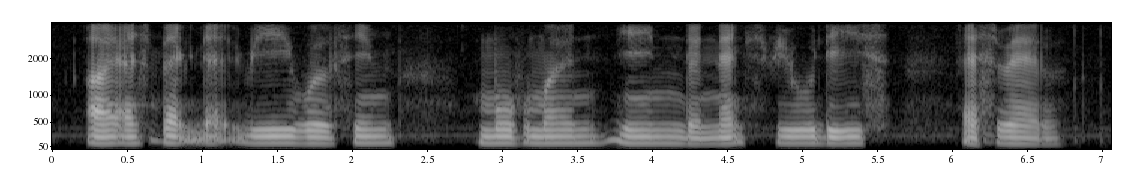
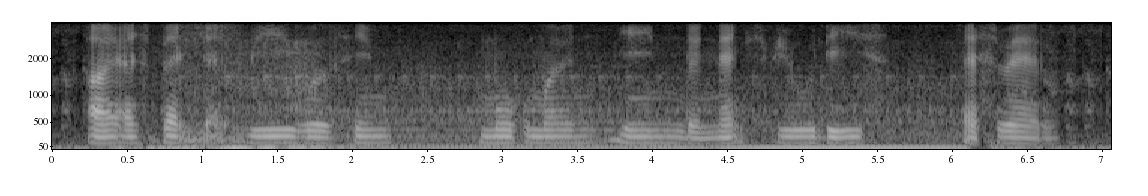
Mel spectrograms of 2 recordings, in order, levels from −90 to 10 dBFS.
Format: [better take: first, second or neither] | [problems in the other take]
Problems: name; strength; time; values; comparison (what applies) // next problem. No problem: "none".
first | background sound (Engine starting / Bus); 3 dB below the speech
